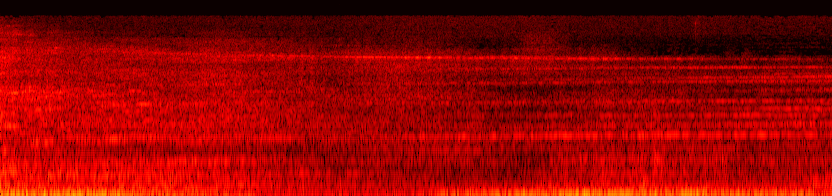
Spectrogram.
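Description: A film soundtrack playing through a home-cinema surround system: a sudden loud hit, then a deep, heavy rumble under faint sustained music. The rumble fades about halfway through and swells back up near the end.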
